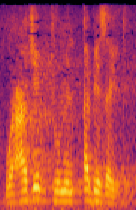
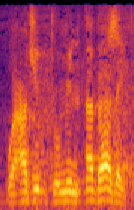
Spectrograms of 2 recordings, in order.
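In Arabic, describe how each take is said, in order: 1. الكلمة التي قبل زيد تنتهي بكسرة قصيرة. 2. الكلمة التي قبل زيد تنتهي بألف طويلة. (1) "هذا النقص" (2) "هذا القصر"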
